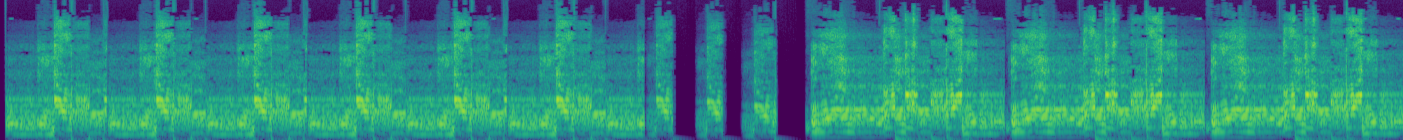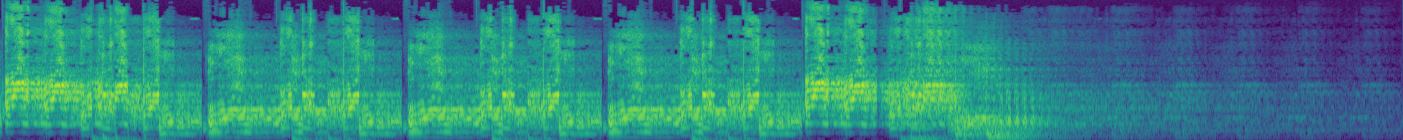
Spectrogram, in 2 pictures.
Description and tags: Crowd Moving
A Shaman Type Calling to command people.lol
moving, crowd, voice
